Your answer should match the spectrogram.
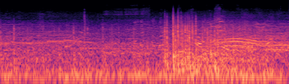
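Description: Fireworks going off, a continuous crackling with bangs, over the chatter and calls of a crowd. A louder cluster of bangs comes about two and a half seconds in.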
